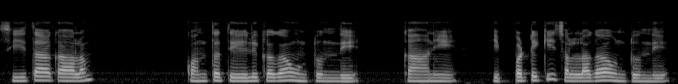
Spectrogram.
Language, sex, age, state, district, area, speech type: Telugu, male, 45-60, Andhra Pradesh, West Godavari, rural, spontaneous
